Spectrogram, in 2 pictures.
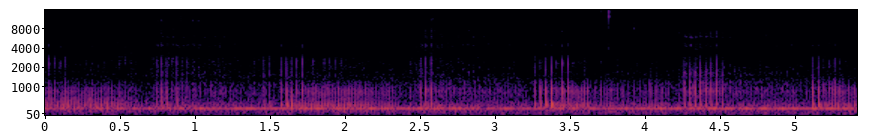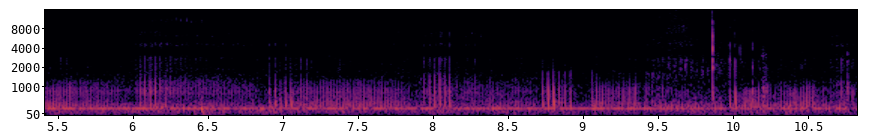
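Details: Purring kitten getting brushed: an unbroken, low vibrating purr with brushing swishes recurring every second or so, a couple of sharper clicks near the end, and a faint steady hum throughout.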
